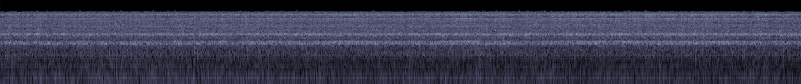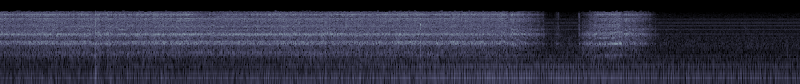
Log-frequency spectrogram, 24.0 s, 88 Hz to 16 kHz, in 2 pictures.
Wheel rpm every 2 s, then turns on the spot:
160, 160, 160, 160, 160, 160, 160, 160, 160, 140, 40, 0.
none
